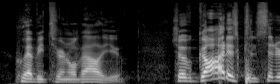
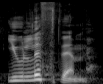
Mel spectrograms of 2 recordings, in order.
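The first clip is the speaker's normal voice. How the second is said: ordinary delivery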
